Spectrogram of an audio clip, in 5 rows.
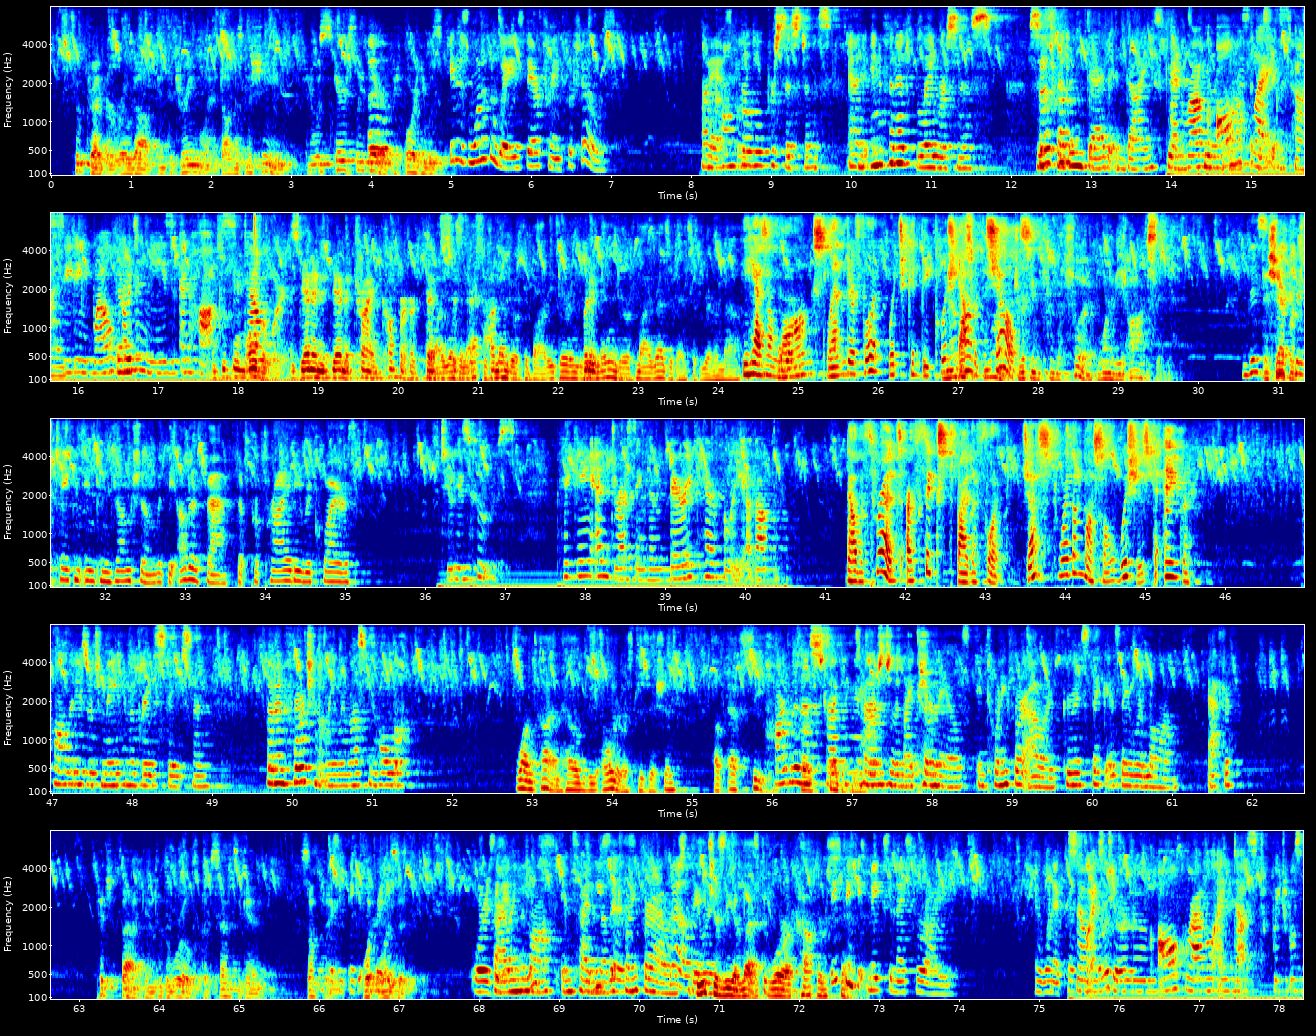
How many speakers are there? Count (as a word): ten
